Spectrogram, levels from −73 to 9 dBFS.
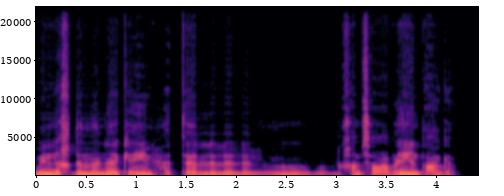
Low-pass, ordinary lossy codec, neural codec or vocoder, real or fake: none; none; vocoder, 48 kHz, 128 mel bands, Vocos; fake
